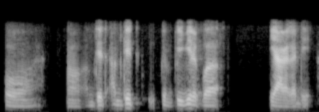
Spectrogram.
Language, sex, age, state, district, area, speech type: Manipuri, male, 45-60, Manipur, Imphal West, urban, conversation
